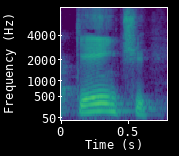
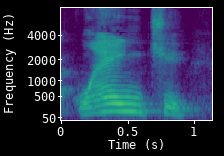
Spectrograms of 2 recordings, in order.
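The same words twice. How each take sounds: First: The u after the q is silent. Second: The u after the q is pronounced. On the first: The speaker calls it right. "você fala quente. Então, o Q U é dígrafo" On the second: The speaker calls it wrong. "você não fala quente"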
